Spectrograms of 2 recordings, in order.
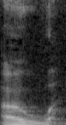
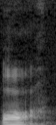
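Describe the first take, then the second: First: The vowel glides into a w sound. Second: The vowel stays pure with no glide. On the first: "we almost have O and W put together" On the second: "You don't pronounce a W or a W sound at the end of it"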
